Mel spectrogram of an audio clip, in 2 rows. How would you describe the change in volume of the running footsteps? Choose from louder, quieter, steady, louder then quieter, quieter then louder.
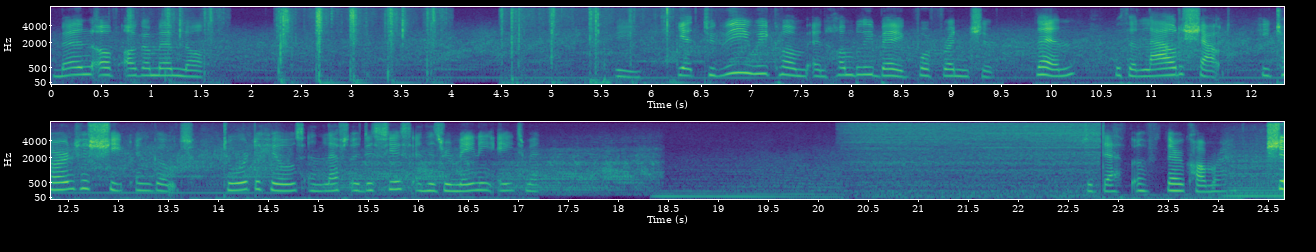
louder then quieter.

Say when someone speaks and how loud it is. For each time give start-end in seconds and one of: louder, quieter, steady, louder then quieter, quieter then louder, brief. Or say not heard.
0.0-1.6 brief
5.7-17.2 steady
22.6-24.6 brief.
